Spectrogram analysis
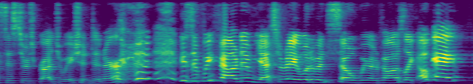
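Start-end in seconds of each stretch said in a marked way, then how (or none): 4.2-4.7 high, loud, jokey sign-off; mock abrupt goodbye. Streamer imagining leaving for a dinner, mock loud goodbye. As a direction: call out a pretend cheery farewell.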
